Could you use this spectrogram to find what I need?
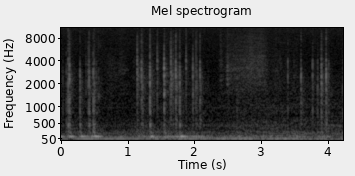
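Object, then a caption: Paper-lined cardboard box. Long nails tap rapidly on the inner bottom of an open, empty cardboard box lined with polka-dot paper. The result is a quick, uneven run of dry, bright clicks with very short ring, sitting over a steady low hum.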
